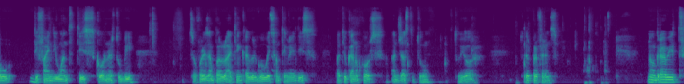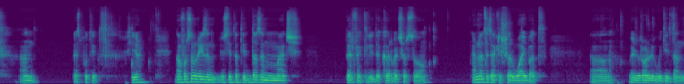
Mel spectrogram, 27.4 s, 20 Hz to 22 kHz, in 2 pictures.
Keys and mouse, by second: 3.0 click, 4.1-5.9 middle drag, 8.2 middle click, 11.7 g, 16.6 middle click, 17.3-20.8 drag, 22.3-23.5 drag, 24.1-25.8 drag, 26.0 Tab, 26.6 1, 27.0 click.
